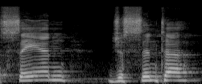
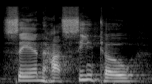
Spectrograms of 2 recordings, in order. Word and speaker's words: San Jacinto: we have a monument called the san jacinta or i guess the proper spanish pronunciation would be san jacinto monument if you get a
